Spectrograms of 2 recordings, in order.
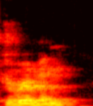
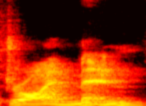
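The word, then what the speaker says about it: Drymen: the little village of Drimmen, which I was pronouncing like the English ignorant person I am. I was pronouncing as Dry Men for way too long before someone corrected me, so I'm sure everyone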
